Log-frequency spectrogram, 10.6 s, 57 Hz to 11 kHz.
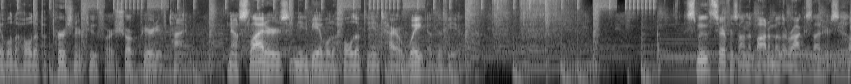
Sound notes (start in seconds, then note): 5.8 driller grinding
